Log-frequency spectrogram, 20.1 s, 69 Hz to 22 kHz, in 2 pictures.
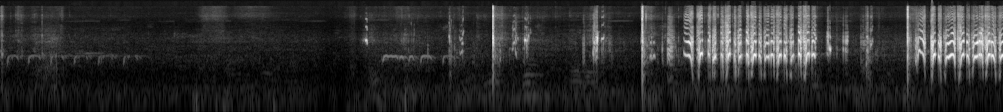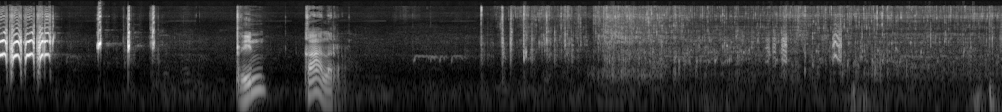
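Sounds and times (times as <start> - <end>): rapid bird-like calls: 17.3 - 19.1.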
